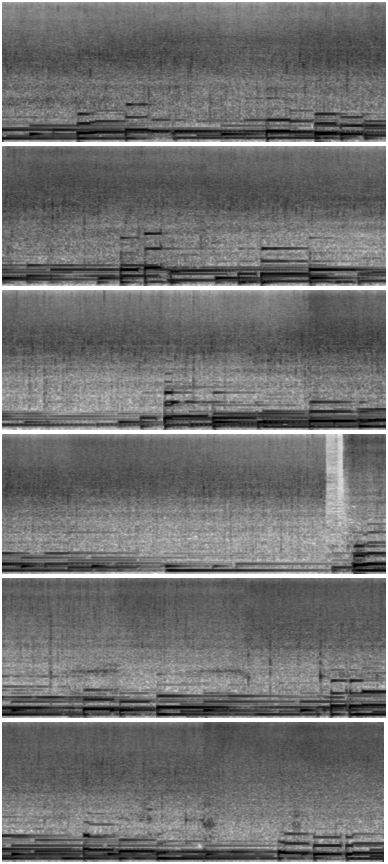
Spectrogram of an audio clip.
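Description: Chicken legs sizzling in hot fat in a frying pan, with background music playing over it. The sizzle breaks off briefly about two-thirds through and resumes with chopped red onion frying in the pan.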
